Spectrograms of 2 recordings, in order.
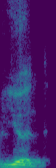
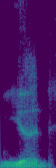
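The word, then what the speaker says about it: יוד: All of the letters are basically built on Yud. You can see the start of each stroke is Yud. Okay, this gives us a nice Y sound, as in yes.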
